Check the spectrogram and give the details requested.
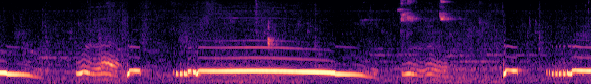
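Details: Kept turtle dove of the puter pelung kind delivering repeated coo phrases: wavering, gurgling short notes, then a long flat tone of about three seconds that sags at the end, followed by more warbling coos.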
